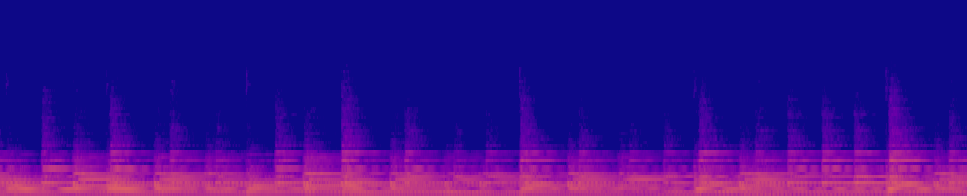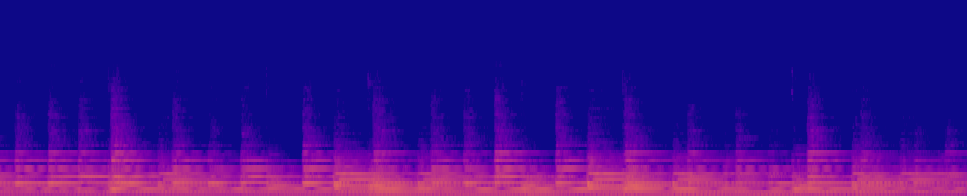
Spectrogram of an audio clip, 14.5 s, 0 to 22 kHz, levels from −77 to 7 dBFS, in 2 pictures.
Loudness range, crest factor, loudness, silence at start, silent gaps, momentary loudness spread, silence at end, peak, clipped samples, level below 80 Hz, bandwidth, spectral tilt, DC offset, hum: 3 LU; 16 dB; -31 LUFS; 0 s; none; 5 LU; 0 s; -16 dBFS; under 0.1%; -74 dBFS; 14.5 kHz; -2.5 dB/octave; under 0.1%; none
